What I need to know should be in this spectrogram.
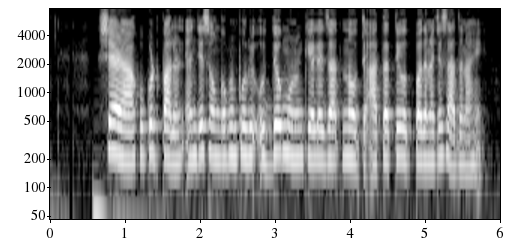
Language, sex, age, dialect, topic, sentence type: Marathi, female, 31-35, Standard Marathi, agriculture, statement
